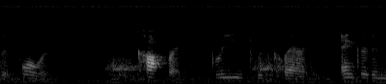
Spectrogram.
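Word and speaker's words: Khafre: The name is Caffrey, properly rendered as open quote, Caffrey, with the first syllable resonant in the upper throat and the second light almost like breath.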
